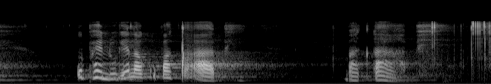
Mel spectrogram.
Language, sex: Zulu, female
